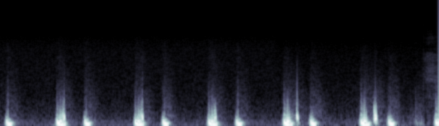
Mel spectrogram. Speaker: Ejection clicks are high-pitched and result from faulty opening of the semilunar valves. A pulmonic click is heard best in the pulmonic area during expiration. An aortic click is less sharp, is heard best in the aortic area, and is equally loud during inspiration and expiration.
